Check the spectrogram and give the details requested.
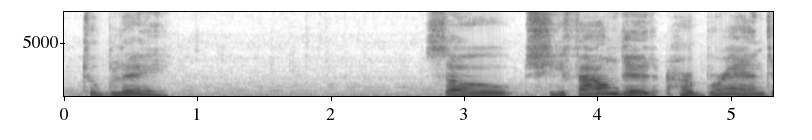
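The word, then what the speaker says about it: Troublé: last name is actually, in English you would think it said trouble, but it's actually spelled like trouble with the accent over the E, and it's pronounced Toublé.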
